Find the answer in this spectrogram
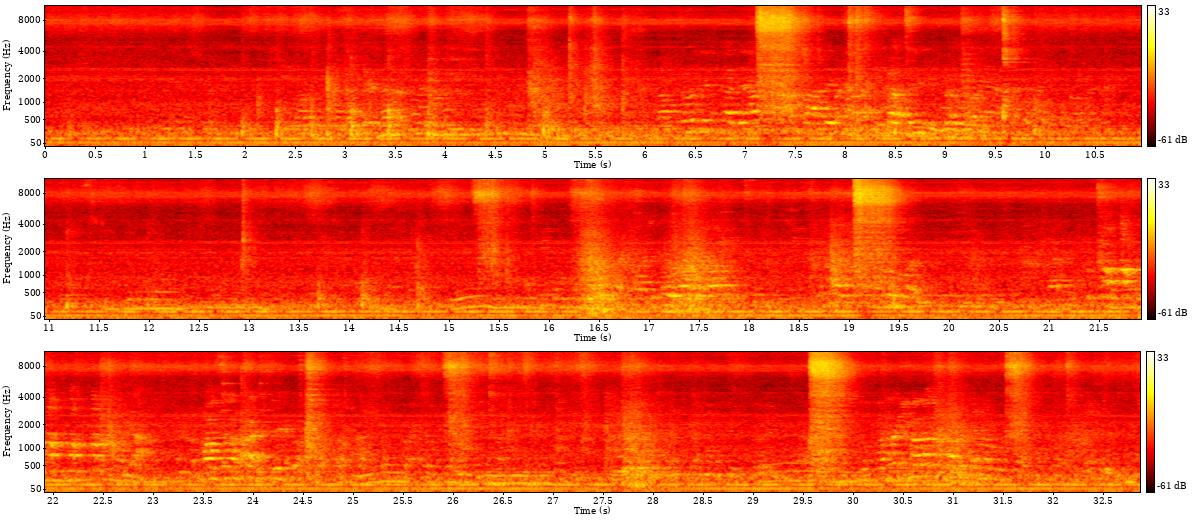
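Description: Indistinct voices over a steady low hum, with three short, loud hissing bursts about twelve seconds apart.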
